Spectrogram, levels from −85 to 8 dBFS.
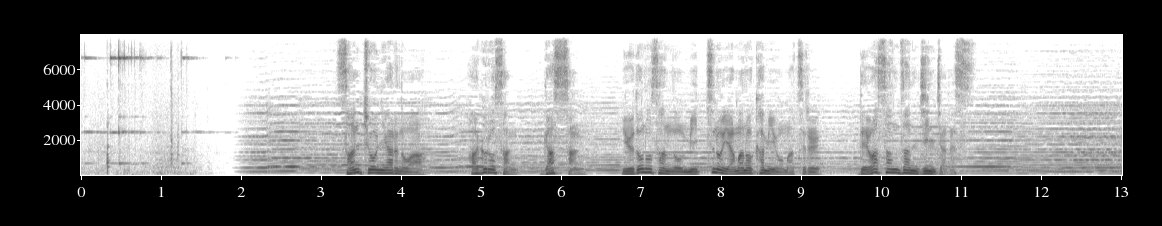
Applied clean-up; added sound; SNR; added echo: none; none; none; none.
